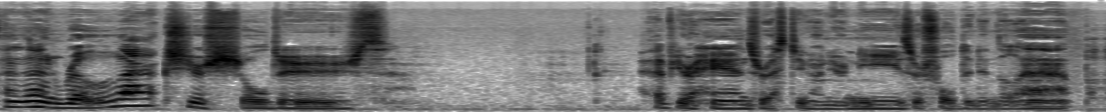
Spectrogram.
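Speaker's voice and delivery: calm, unhurried meditation voice with long pauses; guided meditation. Real, not acted. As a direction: guide listeners gently through a body scan, leaving space after each phrase. Leads a body scan meditation.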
